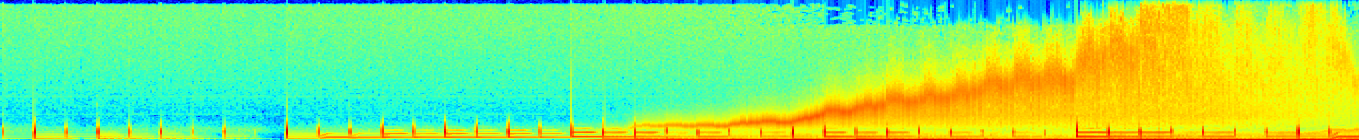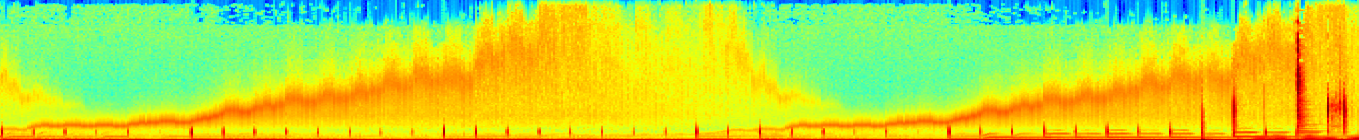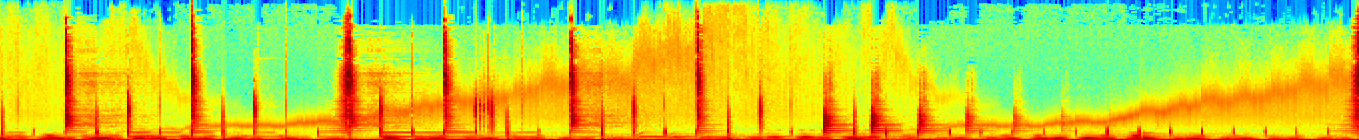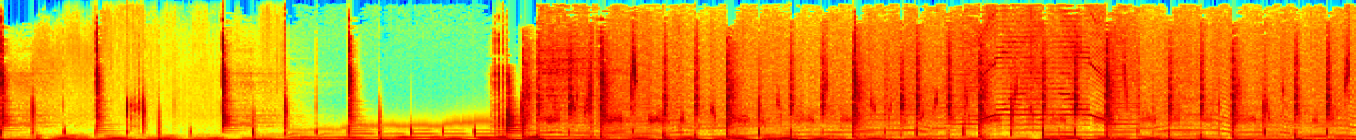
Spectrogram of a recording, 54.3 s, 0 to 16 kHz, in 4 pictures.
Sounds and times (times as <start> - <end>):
Music: 0.0 - 54.3.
